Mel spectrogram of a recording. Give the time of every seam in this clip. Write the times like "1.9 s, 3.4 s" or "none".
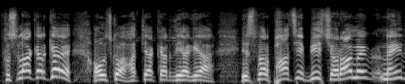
none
